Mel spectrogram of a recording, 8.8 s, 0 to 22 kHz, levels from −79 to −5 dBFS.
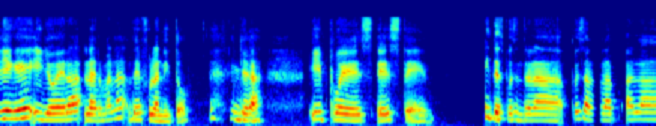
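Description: A speech recording with two sudden gain jumps, where the level changes instantly rather than fading. From 2.77 to 3.12 s the speech and its background noise both fall by about 12 dB together, then snap back. From 6.66 s to the end the level drops by about 6 dB and stays down. The likely cause is a digital gain setting applied with no ramp between samples.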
